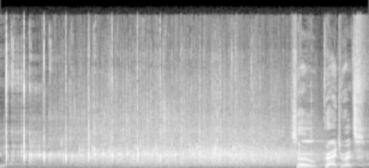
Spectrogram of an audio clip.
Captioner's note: audience applauding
